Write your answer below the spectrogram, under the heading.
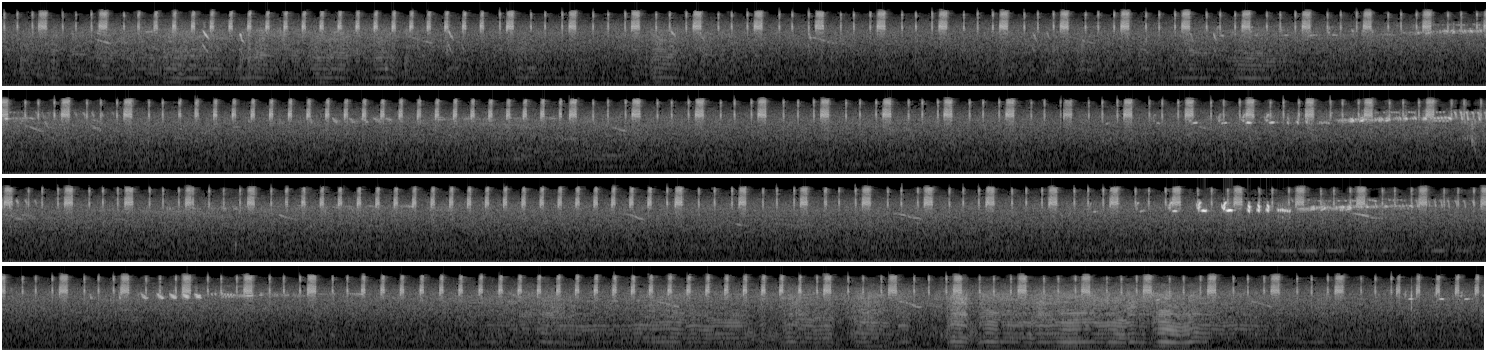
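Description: A fast, even high ticking that runs throughout, like chirping insects, with a few short whistled chirps that sweep up and down, the loudest about two-thirds of the way in. Faint pitched tones come and go at the start and near the end.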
